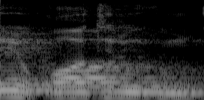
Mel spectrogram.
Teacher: یقاتلوکم قاف پور الف مدہ ہے، دو حرکات لمبا کریں گے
